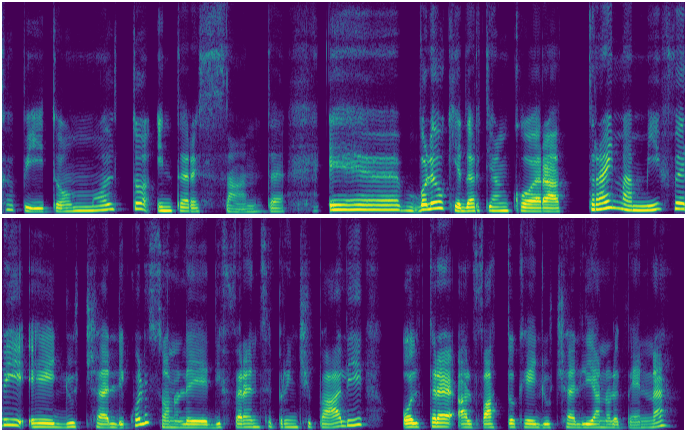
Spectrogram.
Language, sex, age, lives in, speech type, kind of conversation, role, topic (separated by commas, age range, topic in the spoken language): Italian, female, 25-29, Italy, read, expert-assistant, asker, Come si classificano gli animali in base alle loro caratteristiche?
